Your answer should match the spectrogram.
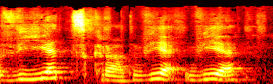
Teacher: You have to make sure that you really get a good J glide in there.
